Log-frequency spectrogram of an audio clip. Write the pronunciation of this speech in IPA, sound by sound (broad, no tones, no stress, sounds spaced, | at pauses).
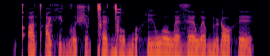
qʼ ʌ tʼ ɑ xʲ ɛ ɡ o ʃ o ǀ ɛ ɡ͡ǀ o b o h i w o w ɛ z ɛ w ɛ b y ɽ ɔ x e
